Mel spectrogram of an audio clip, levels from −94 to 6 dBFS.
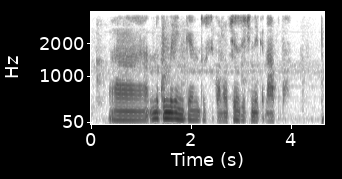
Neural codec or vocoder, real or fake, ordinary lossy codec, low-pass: none; real; none; 3.6 kHz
